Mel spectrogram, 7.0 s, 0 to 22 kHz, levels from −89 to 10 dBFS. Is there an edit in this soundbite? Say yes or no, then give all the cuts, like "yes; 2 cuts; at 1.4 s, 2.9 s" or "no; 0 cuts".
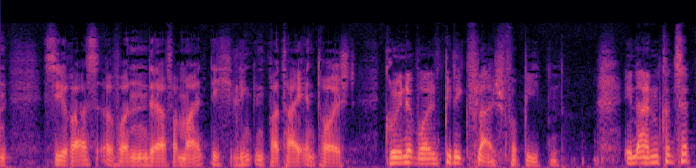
yes; 1 cut; at 3.8 s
